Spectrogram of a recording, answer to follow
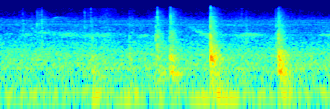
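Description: Hands pressing and smoothing duct tape down over a small plastic transmitter box on a car's metal hood: a few short taps and rubs, the loudest about a second and a half in.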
